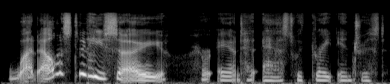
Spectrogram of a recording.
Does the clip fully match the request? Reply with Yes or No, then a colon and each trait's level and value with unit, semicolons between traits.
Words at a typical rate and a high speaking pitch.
Yes: average, 185 wpm; high, 240 Hz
